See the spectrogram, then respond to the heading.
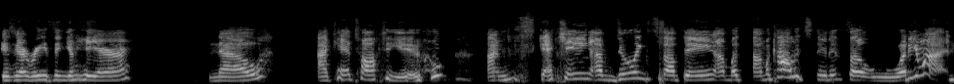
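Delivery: put-on curt, serious, all-business, standoffish tone. Imitating the other speaker's very serious energy back then, in a mock-serious reserved tone. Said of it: "so that was just your energy back then".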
